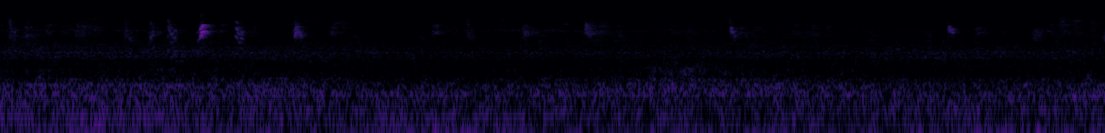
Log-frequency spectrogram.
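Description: Small birds chirping: short, scattered high chirps, the loudest about two seconds in, over faint steady outdoor background noise.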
